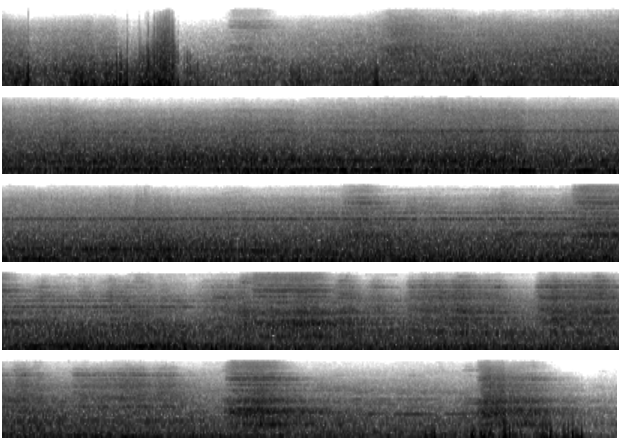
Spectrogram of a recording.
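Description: A machine rumbles and whirs steadily nearby.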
